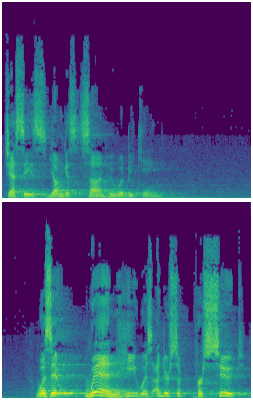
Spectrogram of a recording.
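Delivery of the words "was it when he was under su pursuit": high-pitched rhetorical question; raised pulpit voice; impassioned preaching. Real, not acted. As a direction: press the question on the congregation.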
